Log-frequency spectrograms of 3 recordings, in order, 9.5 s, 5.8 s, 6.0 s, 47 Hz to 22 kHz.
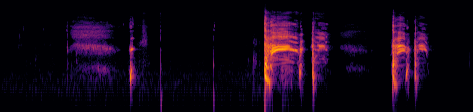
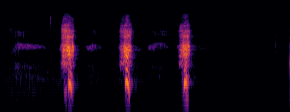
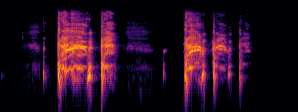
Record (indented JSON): {
  "three_cough_length": "9.5 s",
  "three_cough_amplitude": 32768,
  "three_cough_signal_mean_std_ratio": 0.29,
  "exhalation_length": "5.8 s",
  "exhalation_amplitude": 21854,
  "exhalation_signal_mean_std_ratio": 0.25,
  "cough_length": "6.0 s",
  "cough_amplitude": 32374,
  "cough_signal_mean_std_ratio": 0.44,
  "survey_phase": "beta (2021-08-13 to 2022-03-07)",
  "age": "45-64",
  "gender": "Female",
  "wearing_mask": "No",
  "symptom_cough_any": true,
  "symptom_shortness_of_breath": true,
  "smoker_status": "Ex-smoker",
  "respiratory_condition_asthma": true,
  "respiratory_condition_other": false,
  "recruitment_source": "REACT",
  "submission_delay": "1 day",
  "covid_test_result": "Negative",
  "covid_test_method": "RT-qPCR",
  "influenza_a_test_result": "Negative",
  "influenza_b_test_result": "Negative"
}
